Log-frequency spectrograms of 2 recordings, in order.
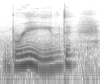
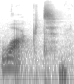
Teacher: An id sound, started, a soft D sound like breathed, and then a more hard T sound like walked. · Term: past tense verb sounds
